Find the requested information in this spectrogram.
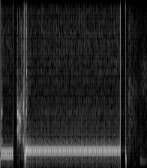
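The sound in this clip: Steady telephone line tone during a call transfer: a single continuous mid-pitched tone holding for about two seconds, framed by brief clicks and a short tone burst at the start.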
